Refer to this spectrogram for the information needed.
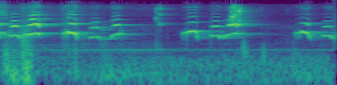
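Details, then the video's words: A happy female pet cockatiel sings indoors, while a companion bird hides, in bright whistled notes, each rising then dropping, given in short bursts roughly every half second, with faint room noise underneath. "My happy bird sings while her best-friend hides"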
